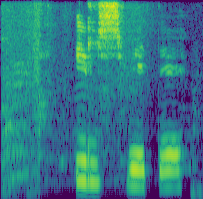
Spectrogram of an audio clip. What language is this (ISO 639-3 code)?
isl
